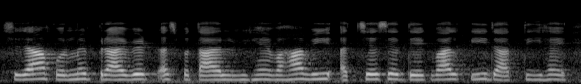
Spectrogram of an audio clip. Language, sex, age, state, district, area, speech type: Urdu, female, 18-30, Uttar Pradesh, Shahjahanpur, urban, spontaneous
